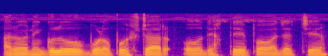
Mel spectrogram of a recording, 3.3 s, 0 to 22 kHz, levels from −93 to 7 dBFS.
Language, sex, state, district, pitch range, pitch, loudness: Bengali, male, Assam, Hailakandi, 105-120 Hz, 115 Hz, -16 LUFS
